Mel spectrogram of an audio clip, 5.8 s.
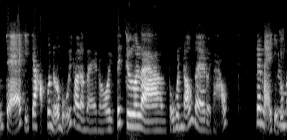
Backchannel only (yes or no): yes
